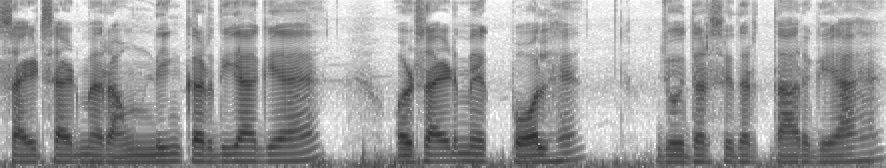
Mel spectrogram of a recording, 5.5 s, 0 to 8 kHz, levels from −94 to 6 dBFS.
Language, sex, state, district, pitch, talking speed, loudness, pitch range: Hindi, male, Jharkhand, Ranchi, 115 Hz, 225 wpm, -17 LUFS, 115-125 Hz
